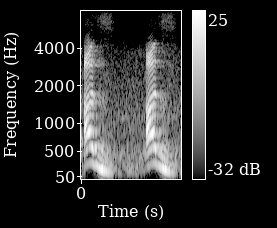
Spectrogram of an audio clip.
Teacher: اسی طرح حمزہ زا زبر از، از، سانس ختم ہو گیا، آواز کے اندر بلندی ہے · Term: جہر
